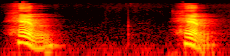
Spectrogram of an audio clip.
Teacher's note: So the vowel in this word is a lax I.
